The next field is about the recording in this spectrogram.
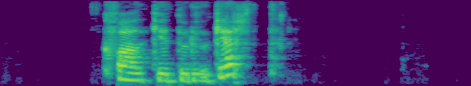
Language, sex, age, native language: Icelandic, female, 30-39, Icelandic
